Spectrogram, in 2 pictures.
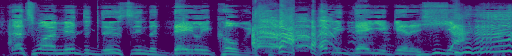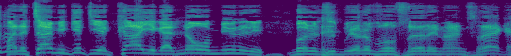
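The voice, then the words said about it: Skilled impersonation of someone. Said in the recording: “It's a great impersonation, too.”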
